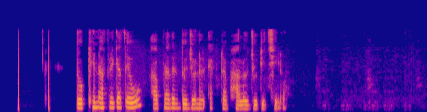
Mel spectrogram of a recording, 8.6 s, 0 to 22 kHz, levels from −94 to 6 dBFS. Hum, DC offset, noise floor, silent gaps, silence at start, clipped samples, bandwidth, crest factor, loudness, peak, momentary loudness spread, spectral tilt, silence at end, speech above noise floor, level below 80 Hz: none; under 0.1%; -76 dBFS; none; 1.55 s; under 0.1%; 7.8 kHz; 24 dB; -24 LUFS; -2 dBFS; 12 LU; -6 dB/octave; 2.85 s; 52 dB; -64 dBFS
